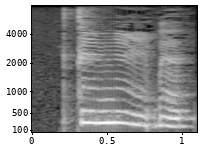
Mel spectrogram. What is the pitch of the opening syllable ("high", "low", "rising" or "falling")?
high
